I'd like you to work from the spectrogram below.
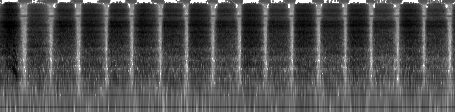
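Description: Rapid, rhythmic breathing during a guided breathing exercise, with many forceful, evenly spaced breaths of a steady, breathy hiss and no talking.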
